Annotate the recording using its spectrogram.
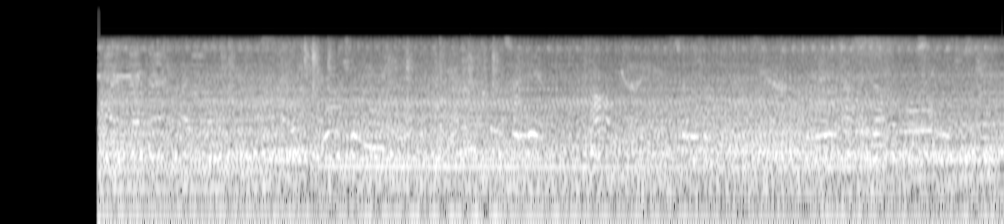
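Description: A bus engine rumbles steadily, heard from inside the bus.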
